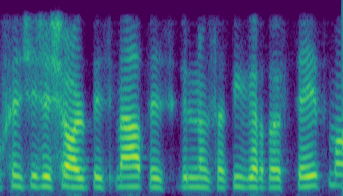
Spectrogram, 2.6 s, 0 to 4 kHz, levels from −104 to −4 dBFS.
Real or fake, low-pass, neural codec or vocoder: fake; 3.6 kHz; codec, 16 kHz, about 1 kbps, DyCAST, with the encoder's durations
